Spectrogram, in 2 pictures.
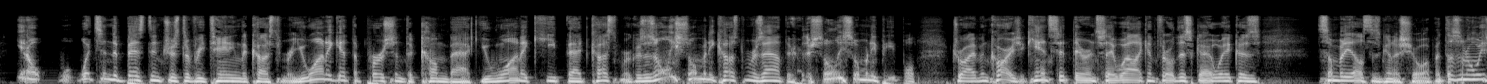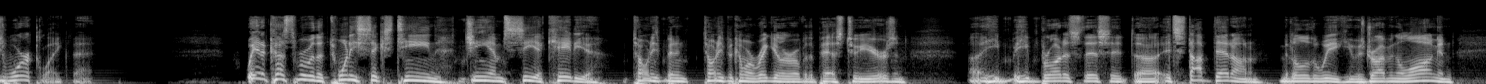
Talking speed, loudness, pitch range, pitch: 225 wpm, -14 LUFS, 130-175 Hz, 145 Hz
